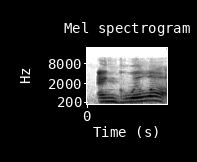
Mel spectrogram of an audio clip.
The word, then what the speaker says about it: Anguilla: Someone told us that Anguilla is pronounced Anguilla.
